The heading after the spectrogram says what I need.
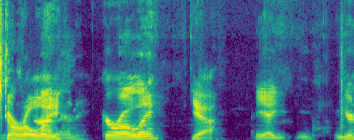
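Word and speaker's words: Ghiroli: Yeah, you're not going to get good pronunciations from It's Garoli.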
